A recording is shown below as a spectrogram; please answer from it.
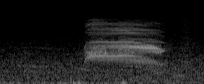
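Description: A single harsh bird call, loud against the quiet marsh background, starting about a second in and lasting under a second.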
